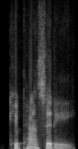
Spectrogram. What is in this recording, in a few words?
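"capacity", American English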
